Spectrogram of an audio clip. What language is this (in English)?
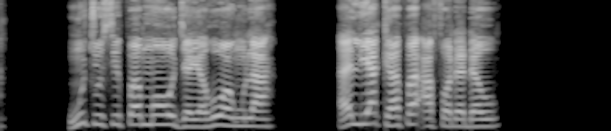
Ewe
